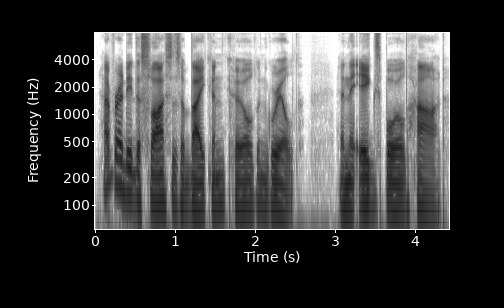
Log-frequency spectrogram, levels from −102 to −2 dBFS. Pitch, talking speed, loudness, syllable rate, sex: 100 Hz, 190 wpm, -19 LUFS, 5.3 syllables/s, male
